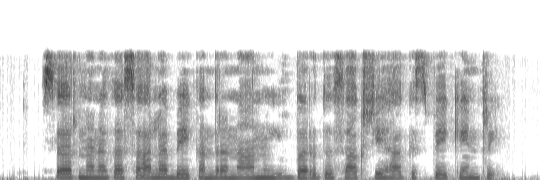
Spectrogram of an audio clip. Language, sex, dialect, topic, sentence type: Kannada, female, Dharwad Kannada, banking, question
